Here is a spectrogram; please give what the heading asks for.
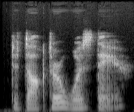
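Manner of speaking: plain reading voice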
